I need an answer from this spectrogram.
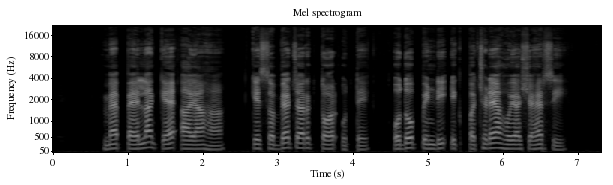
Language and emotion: Punjabi, neutral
